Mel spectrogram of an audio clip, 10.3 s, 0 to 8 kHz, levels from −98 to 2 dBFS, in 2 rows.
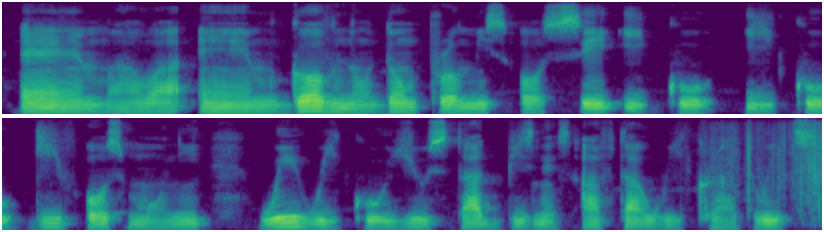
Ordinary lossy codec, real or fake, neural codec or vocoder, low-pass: none; real; none; 7.2 kHz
